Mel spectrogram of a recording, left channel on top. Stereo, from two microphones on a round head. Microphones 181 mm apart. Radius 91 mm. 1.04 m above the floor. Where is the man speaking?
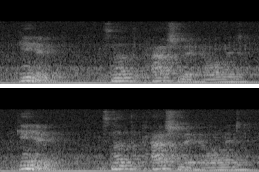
80° right, 7 m.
